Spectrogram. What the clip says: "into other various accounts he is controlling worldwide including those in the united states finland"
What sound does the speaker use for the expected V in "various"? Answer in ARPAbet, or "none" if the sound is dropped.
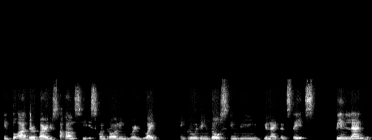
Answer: B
